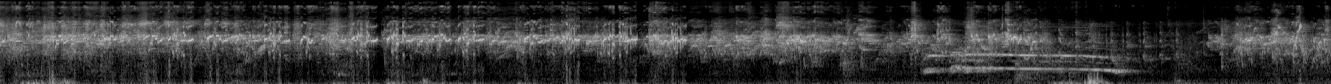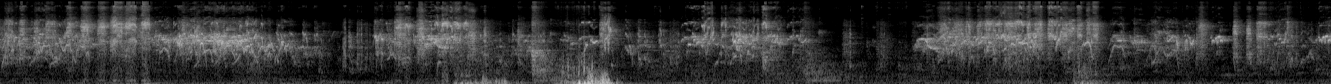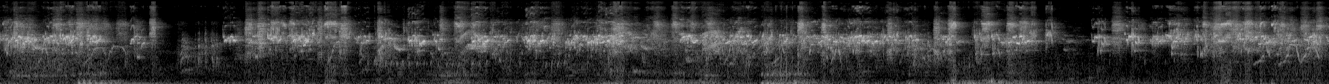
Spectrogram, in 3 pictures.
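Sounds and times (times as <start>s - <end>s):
budgerigars chattering and warbling: 0.0s - 39.9s.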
